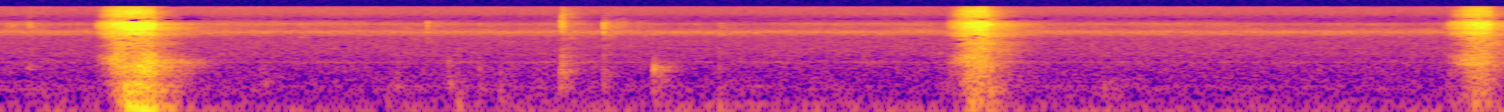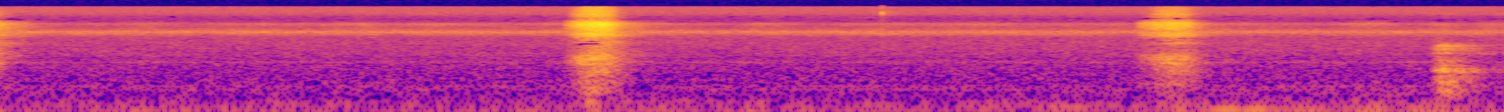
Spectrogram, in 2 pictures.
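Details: A dog gives five short, sharp sneezes or snorts a few seconds apart in a quiet room, just after a coughing fit.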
